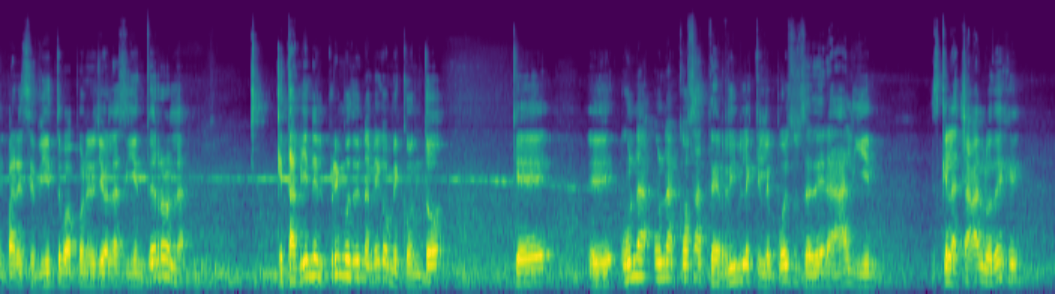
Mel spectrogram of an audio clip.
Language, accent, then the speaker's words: Spanish; Mexico; somos celosos los mexicanos, es de nuestra música.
